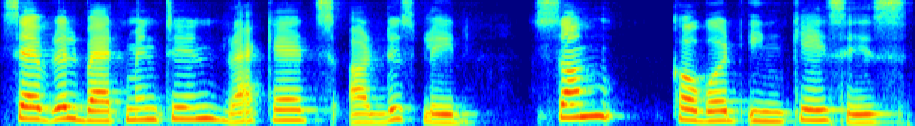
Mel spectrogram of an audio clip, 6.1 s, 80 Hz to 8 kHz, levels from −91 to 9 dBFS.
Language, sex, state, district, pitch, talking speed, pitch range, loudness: English, female, Gujarat, Valsad, 240 Hz, 90 wpm, 205-270 Hz, -17 LUFS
